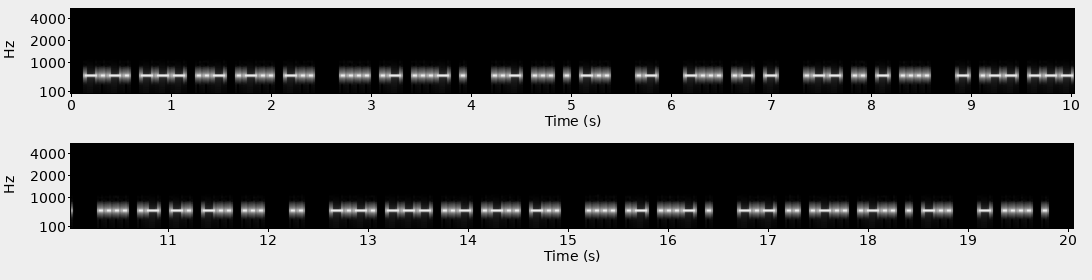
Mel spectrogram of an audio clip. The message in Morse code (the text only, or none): COULD HAVE USED A BAT WITH TWO HANDS I COULD HAVE KILLED THE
